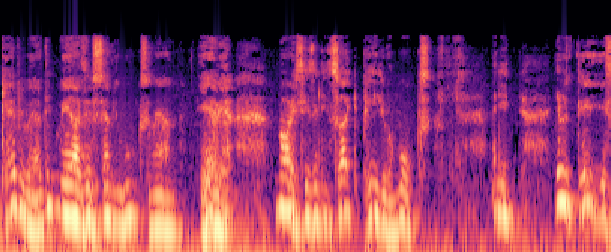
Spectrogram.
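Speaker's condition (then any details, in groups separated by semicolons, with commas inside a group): Throat cancer surgery, vocal injections; one vocal cord half paralysed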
